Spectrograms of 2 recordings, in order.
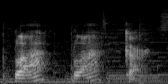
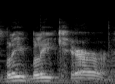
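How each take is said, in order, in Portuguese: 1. O nome recebe uma pronúncia em português brasileiro. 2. O nome recebe uma pronúncia estrangeira, não brasileira. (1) "Vou colocar portuguesado mesmo" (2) "em outros países, em outras línguas, se diz BlaBlaCar"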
